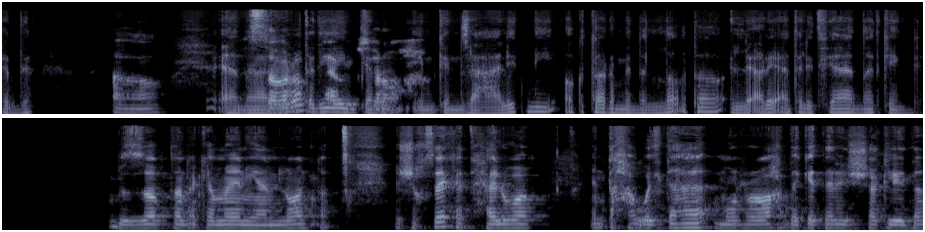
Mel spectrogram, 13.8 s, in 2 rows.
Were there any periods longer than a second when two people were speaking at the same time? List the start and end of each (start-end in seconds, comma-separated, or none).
1.8-3.2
